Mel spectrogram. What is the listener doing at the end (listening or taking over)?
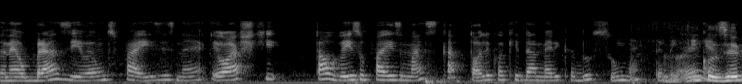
taking over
